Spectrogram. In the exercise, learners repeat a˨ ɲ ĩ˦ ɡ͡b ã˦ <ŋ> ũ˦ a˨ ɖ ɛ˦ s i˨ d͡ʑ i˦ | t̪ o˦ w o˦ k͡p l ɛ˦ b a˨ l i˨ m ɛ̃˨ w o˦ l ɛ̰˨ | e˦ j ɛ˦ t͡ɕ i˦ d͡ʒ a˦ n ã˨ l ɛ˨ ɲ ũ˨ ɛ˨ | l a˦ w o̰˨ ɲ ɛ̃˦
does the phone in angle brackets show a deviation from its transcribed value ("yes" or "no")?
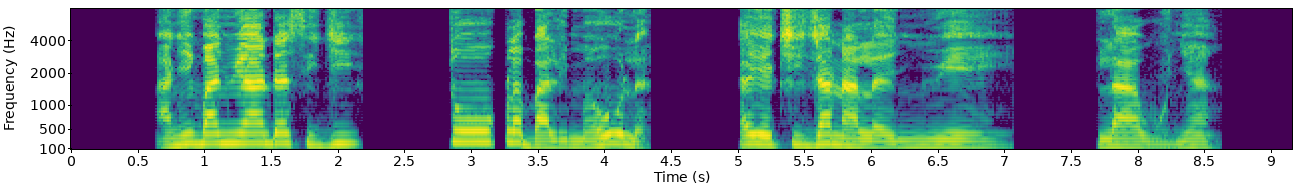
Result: yes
